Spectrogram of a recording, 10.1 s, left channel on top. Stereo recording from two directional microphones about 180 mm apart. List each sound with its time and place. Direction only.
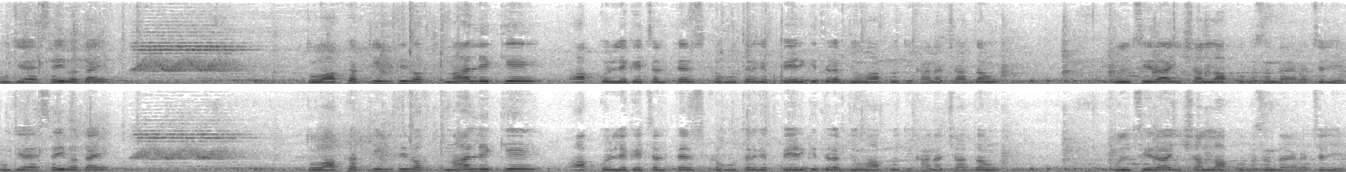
0.1 s speech: centre (ahead or behind)
2.3 s speech: 5° right (ahead or behind)
8.5 s speech: 5° right (ahead or behind)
